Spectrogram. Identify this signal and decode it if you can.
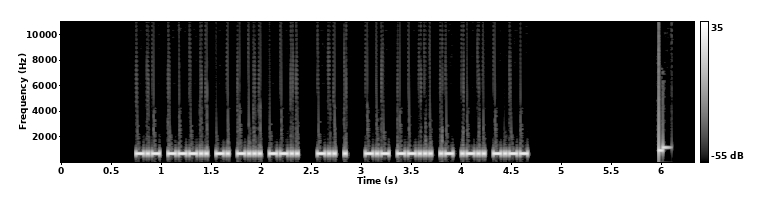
Morse code, heard as a keyed tone, about 41 wpm, 700 Hz. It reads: K8NBZ DE K7ALY
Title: USA Callsign DE Callsign - 5 Characters - 45wpm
